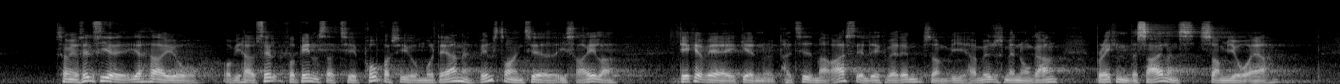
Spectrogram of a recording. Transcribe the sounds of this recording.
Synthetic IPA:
sɒ̽mjɑɪs̬el̰siːɐjɑ̈ɪɦɑ̈jo̝ɒ̽ʋiɦɑ̈jo̝sel̰fɒ̽b̥e̝n̰l̩sɐt͡sʰe̝lpʰʁo̝ɡ̥ʁɛsiʊəmo̝d̥æɐnəʋensd̥ʁɐɒijənt͡sʰe̝̰ːɐð̞̩ˠəisʁɑ̈e̝̰ːl̰ɐ | d̥e̝kʰæʋæːɐiɡ̥en̰m̩pʰɑ̈t͡sʰḭːð̩ˠmɑ̈ʁɑ̈selɐd̥e̝kʰæʋæːɐd̥emsɒ̽mʋiɦɑ̈mød̥əsmeno̝ːn̩ɡ̥ɑ̈ŋ̰b̥ʁekʰe̝ŋðəsɑ̈ɪlənsːɒ̽mjo̝æɐ

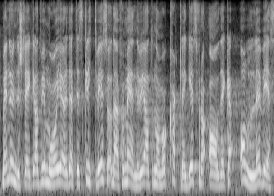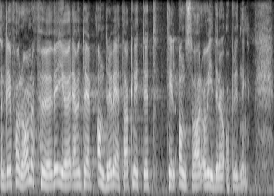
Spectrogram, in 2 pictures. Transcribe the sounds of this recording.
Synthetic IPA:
mɛnʉnːəʂʈ̪ɾeːkəɾɑt̪ʋɪmɔjøːɾəd̪ɛt̪ːəskɾɪt̪ːʋiːsɔd̪æɾfɔɾmeːnəɾʋɪɑt̪̚d̪ɛnoːmɔkʰɑʈːlɛɡːəsfɔɾɔʔɑːʋd̪ɛkːəɑlːəʋeːsənt̪lɪəfɔɾhɔlføːɾʋɪjøːɾɛʋɛnt̪ʉɛlt̪ɑnd̪ɾəʋeːt̪ʰɑːkʰːnʏt̪ːət̪ʰːɪlɑnsʋɑːɾɔ̰ʋiːd̪əɾəʔɔpːɾʏd̪nɪ̰ŋ

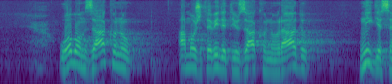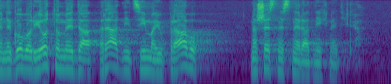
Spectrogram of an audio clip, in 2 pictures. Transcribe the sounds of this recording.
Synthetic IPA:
uo̞ʋo̞mzaːko̞nu | amo̞ʒet̪e̞ʋid̪je̞t̪iuzaːkʰo̞nuoɾaːd̪u | niɡd̪je̞se̞ne̞ɡo̞ʋo̞ɾiːo̞t̪o̞me̞d̪aɾaːd̪nit̪siimajuːpɾaːʋo̞ | naʃe̞sneːst̪neɾaːd̪nixne̞d̪jeʎa

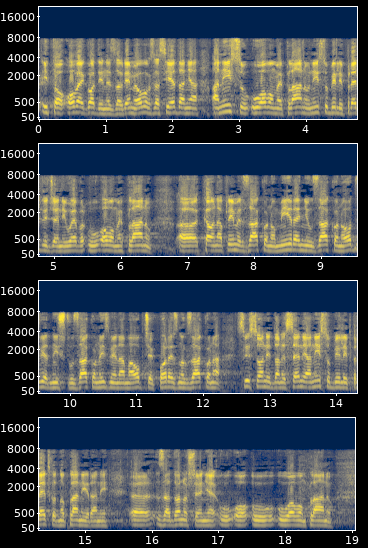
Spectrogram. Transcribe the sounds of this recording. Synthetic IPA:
it̪o̞ʔo̞ʋe̞ɡo̞d̪ine̞zaʋɾje̞ːmeo̞ʋo̞ɡzasje̞ːd̪aɲaː | niːsuʔuo̞ʋo̞meplˠaːnuniːsubiːlipɾe̞d̪ʋid͡ʑe̞niuuoʋo̞meplˠaːnu | kao̞napɾiːmje̞ɾzaːko̞no̞miːɾe̞ɲuzaːko̞noo̞d̪ʋje̞d̪niʃt̪ʋuzaːko̞noizmje̞namao̞pt͡ɕe̞ɡ̚po̞ɾe̞zno̞ɡzaːko̞na | sʋisuo̞nid̪o̞ne̞se̞nianiːsubiːlipɾe̞ːt̪xo̞d̪noplˠaniːɾani | zad̪o̞no̞ʃe̞ɲe̞ʔuː | o̞ʋo̞mplˠaːnu

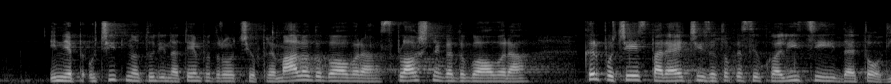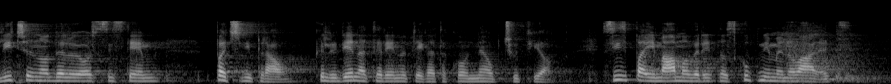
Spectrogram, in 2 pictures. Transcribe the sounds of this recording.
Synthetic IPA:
injɛɔt͡ʃit̪nɔt̪ud̪inat̪empɔd̪ɾot͡ʃjupɾɛmaːlɔd̪ɔɡɔːʋɔɾasplɔʃnɛɡad̪ɔɡɔːʋɔɾa | kəɾpɔt͡ʃespaɾɛːt͡ʃizat̪oːkɛɾsiwkɔalit̪siːd̪ajɛt̪oːd̪lit͡ʃɛnɔd̪ɛlɔjot͡ʃsist̪em | pat͡ʃnipɾawkɛɾljud̪jeːnat̪ɛɾeːnut̪eːɡat̪akonɛɔpt͡ʃut̪ʰijɔ | sipaimaːmɔʋɛɾjet̪nɔskupniimɛnɔʋaːlɛt̪s

